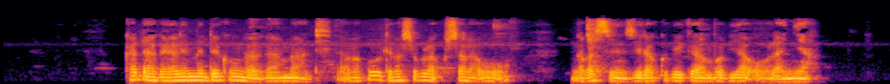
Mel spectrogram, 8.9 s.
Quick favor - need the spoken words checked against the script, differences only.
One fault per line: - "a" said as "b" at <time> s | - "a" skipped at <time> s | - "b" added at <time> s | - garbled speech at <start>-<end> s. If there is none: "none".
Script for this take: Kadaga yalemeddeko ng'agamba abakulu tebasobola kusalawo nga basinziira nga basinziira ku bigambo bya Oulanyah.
- "nti" added at 3.1 s
- "nga basinziira" skipped at 6.5 s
